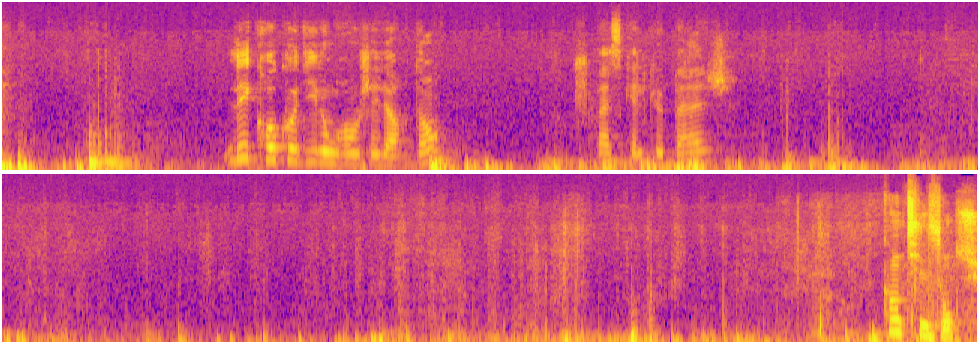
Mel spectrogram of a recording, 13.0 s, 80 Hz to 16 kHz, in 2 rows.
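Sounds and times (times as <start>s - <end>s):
book knocks and bumps: 0.5s - 1.0s, 6.4s - 12.4s
pages rustling: 5.2s - 12.9s.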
